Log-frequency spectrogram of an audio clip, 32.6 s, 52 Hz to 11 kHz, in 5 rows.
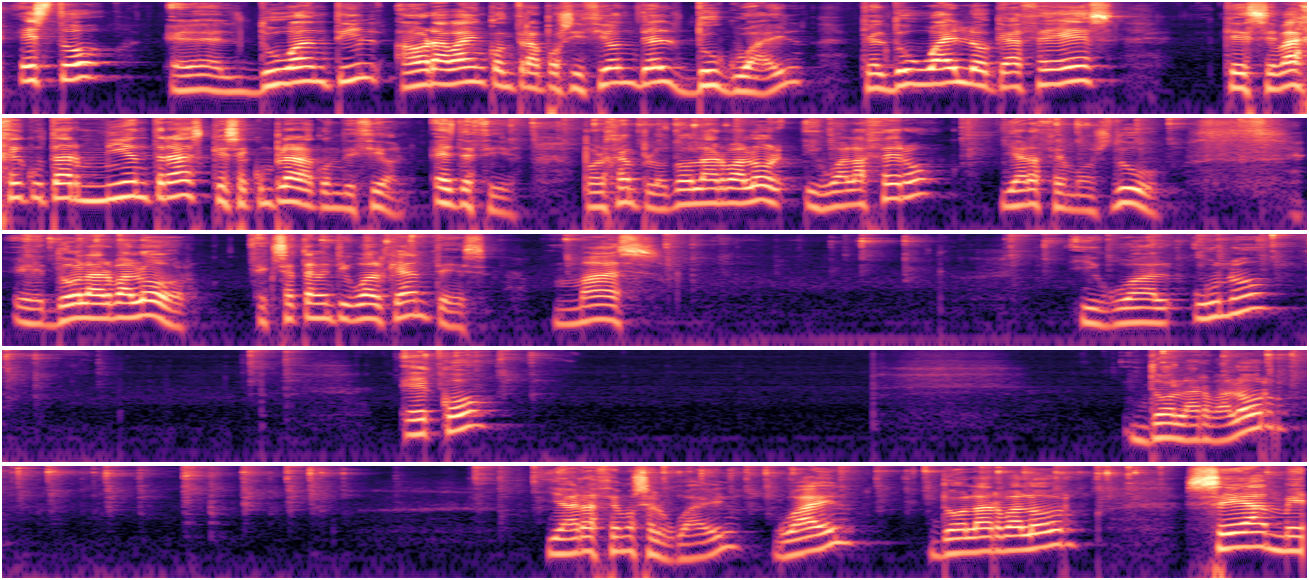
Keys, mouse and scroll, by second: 9.2-19.6 typing, 20.8-22.1 typing, 25.7-32.6 typing.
